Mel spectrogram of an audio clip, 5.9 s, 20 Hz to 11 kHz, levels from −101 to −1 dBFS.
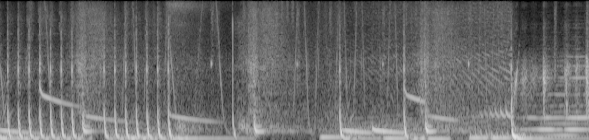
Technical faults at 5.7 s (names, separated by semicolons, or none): none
